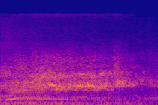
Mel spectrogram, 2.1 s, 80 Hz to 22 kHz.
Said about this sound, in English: he hit the gas pedal instead of the brake, causing an almost complete 360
